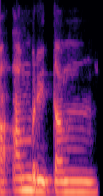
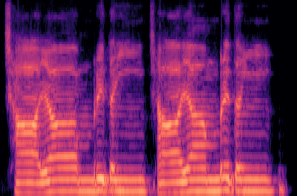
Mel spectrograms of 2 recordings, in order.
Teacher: अरे अकार का लोप हुआ है भाई, वहां छायामृतई छायामृतई ऐसा उच्चारण होगा।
